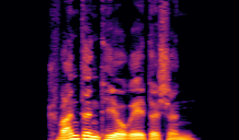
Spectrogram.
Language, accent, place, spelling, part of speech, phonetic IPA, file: German, Germany, Berlin, quantentheoretischen, adjective, [ˈkvantn̩teoˌʁeːtɪʃn̩], De-quantentheoretischen.ogg
- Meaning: inflection of quantentheoretisch: 1. strong genitive masculine/neuter singular 2. weak/mixed genitive/dative all-gender singular 3. strong/weak/mixed accusative masculine singular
